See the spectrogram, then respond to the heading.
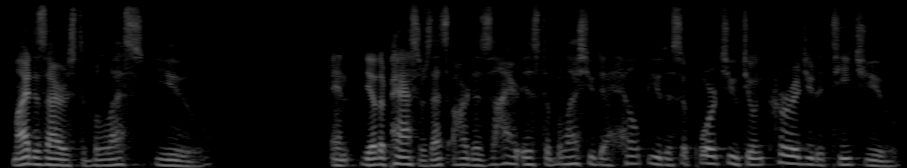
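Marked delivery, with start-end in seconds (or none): none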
